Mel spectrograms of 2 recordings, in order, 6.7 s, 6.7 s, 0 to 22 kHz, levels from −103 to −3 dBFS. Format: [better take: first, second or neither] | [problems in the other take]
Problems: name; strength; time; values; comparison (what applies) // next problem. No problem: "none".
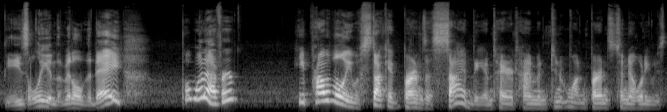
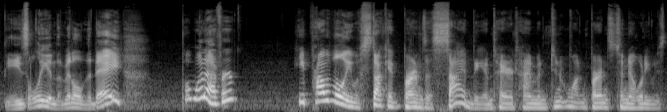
second | thin; somewhat; fading below 350 Hz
